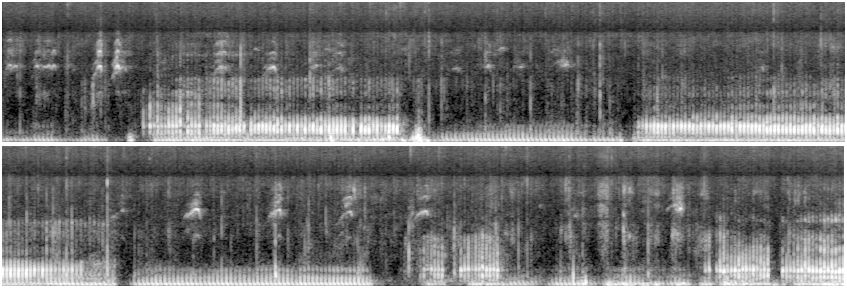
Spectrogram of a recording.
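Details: Cheetah at a sanctuary purring while grooming with rasping licks in the rain; a low, rumbling, fluttering purr comes in long bursts of several seconds, separated by brief breaks and soft rustling.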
